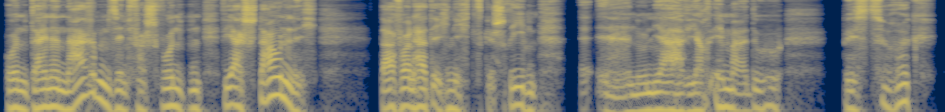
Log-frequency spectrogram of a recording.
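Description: A man putting on a pompous, half-drunk grown man who drawls his words slowly and loudly. The voice sits at a middling pitch, and the recording is dry and close. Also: animated, breathy edge, dry recording. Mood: stammering, gushing. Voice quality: loud, drawling, theatrical.

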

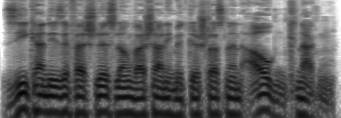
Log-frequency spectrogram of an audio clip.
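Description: A man voicing a menacing, smug male space pirate in an audiobook, calm, growling and mocking. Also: low-pitched, brisk, no echo, studio quality. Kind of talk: audiobook character voice.

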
